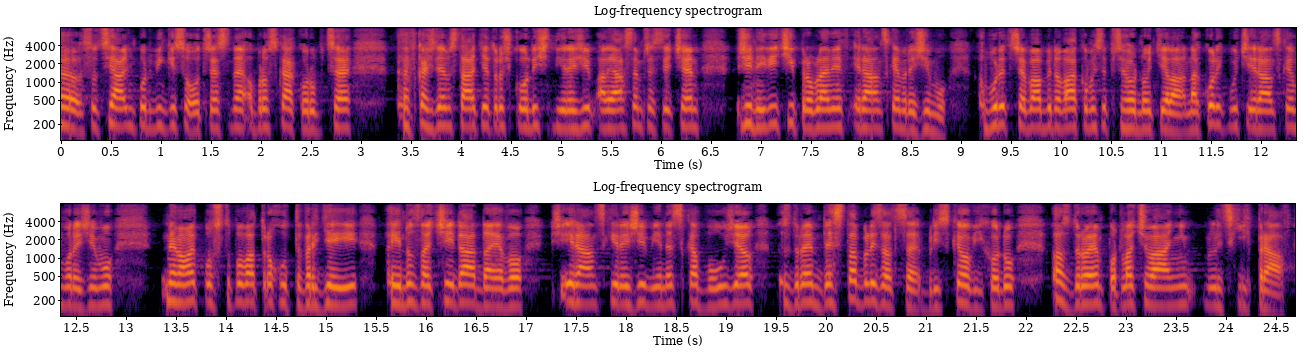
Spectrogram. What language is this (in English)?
Czech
